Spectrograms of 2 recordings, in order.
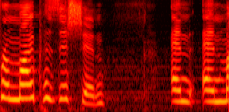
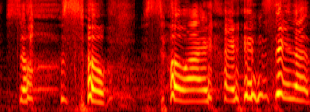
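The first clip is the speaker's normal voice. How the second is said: louder, voice wobbling between laugh and tears; teary laugh; 6 dB louder than usual. Real, not acted. Telling her group about the doctor, teary and laughing. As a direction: laugh it off while choked up. Emotional retelling of the doctor visit.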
